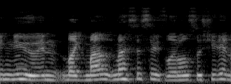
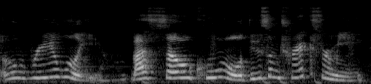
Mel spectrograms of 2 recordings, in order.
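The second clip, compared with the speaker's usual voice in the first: creepy neighbor voice; 5 semitones higher, slower than usual. Retold or imitated.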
